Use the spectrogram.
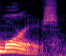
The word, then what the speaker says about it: mores: Basically, what we're looking at here is behavior that violates society's norms and mores. It looks like mores. It's pronounced more.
